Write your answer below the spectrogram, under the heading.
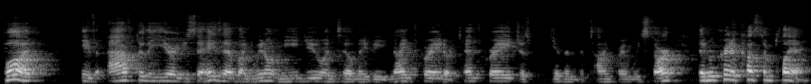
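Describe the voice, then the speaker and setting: A man's voice: a little high, normal speed, hardly any pauses, muffled recording. A young man talks through his coaching service in an easy, persuasive way and often drops "you know" and "um". He sits some way from the mic in a room that rings with echo. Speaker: college soccer recruiting advisor. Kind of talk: casual sales pitch to parents and players. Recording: echoey room, distant mic.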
